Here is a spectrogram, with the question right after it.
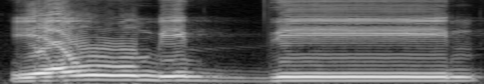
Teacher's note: اب یو کو خیال کیجیے گا کہ ہاں آپ کے ہونٹ گول ہو جائے تاکہ یو نہ ہو جائے بلکہ یوم الدین.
